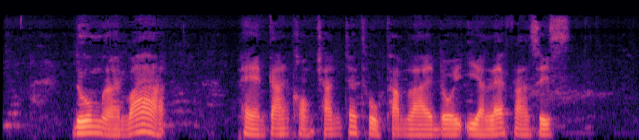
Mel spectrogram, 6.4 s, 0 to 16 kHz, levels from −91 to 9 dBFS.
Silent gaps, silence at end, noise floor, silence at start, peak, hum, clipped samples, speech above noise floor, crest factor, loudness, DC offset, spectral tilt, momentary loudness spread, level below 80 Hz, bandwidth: none; 0.7 s; -55 dBFS; 0.05 s; -2 dBFS; none; under 0.1%; 36 dB; 18 dB; -19 LUFS; under 0.1%; -6 dB/octave; 9 LU; -52 dBFS; 11.5 kHz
